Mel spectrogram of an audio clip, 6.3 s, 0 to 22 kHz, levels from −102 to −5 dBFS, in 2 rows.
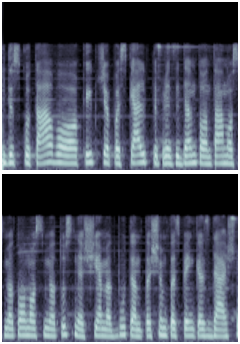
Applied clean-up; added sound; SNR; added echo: neural separator model SepFormer DNS4.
